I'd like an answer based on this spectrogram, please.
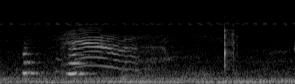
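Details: Outdoor neighbourhood cat, a stray that has become tame, meowing while being called to food: a short meow, then a longer harmonic meow rising and falling, over low rumbling background noise and a brief click.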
